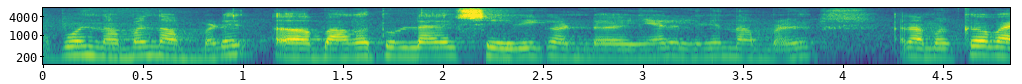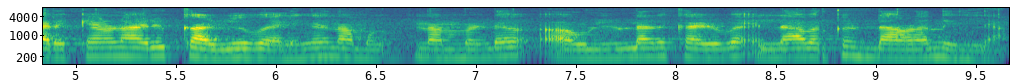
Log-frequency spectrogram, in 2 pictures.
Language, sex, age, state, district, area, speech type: Malayalam, female, 18-30, Kerala, Palakkad, rural, spontaneous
